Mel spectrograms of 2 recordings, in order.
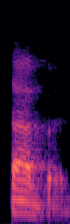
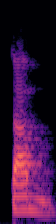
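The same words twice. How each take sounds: First: The final b is released with an echoing bounce. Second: The final b is closed off with no echo. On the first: The speaker calls it right. "আমরা বলি হচ্ছে তাব, বিকজ এটা কলকলা letter" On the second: The speaker calls it wrong. "তাব না বলে"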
